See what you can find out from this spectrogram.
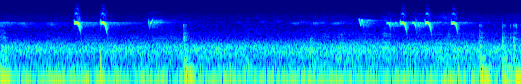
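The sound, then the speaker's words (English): A wild bird calls with sharp, high chirps, two quick notes early and a run of three later, over a steady thin high whine and a low rumbling background. “They're calling this a wild bird.”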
